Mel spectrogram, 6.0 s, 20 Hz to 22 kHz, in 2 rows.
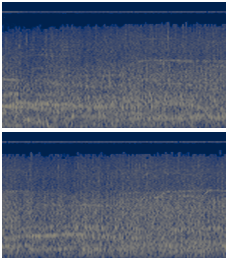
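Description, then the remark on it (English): A large crowd at the 1995 NHL draft in Edmonton shouts and cheers amid steady applause as the Edmonton Oilers select Steve Kelly from the Prince Albert Raiders. It is a loud, dense roar that holds at an even level for the whole six seconds, with no clear single voice. “The shouting was for Dome, but it's Steve Kelly, and they get a good one.”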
